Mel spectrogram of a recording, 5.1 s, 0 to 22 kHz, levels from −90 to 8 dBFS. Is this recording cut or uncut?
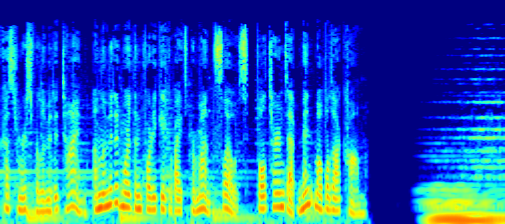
cut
